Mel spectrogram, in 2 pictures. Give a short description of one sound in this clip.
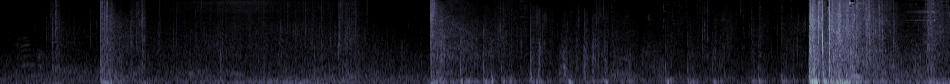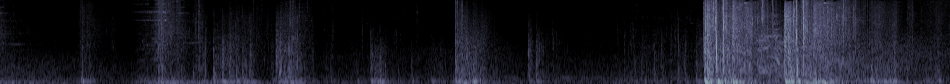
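A rifle fires loud, sharp shots that echo briefly.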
